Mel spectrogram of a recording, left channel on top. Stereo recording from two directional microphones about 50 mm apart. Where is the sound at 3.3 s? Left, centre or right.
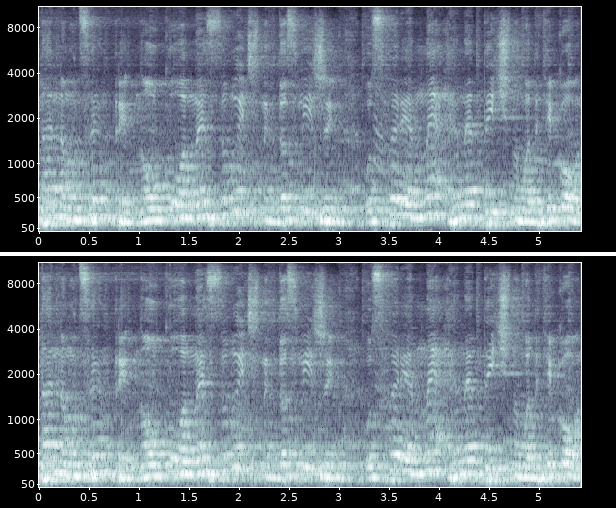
Left.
